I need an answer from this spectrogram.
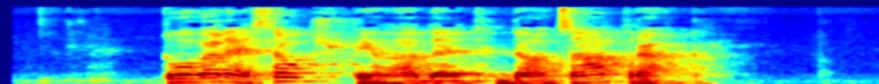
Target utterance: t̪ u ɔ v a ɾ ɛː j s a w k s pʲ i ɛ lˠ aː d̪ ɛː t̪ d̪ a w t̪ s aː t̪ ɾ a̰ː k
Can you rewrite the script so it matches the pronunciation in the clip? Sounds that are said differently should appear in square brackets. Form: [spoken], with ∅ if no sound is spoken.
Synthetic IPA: t̪ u ɔ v a ɾ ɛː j s a w k [ʃ] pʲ i ɛ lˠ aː d̪ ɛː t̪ d̪ a w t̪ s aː t̪ ɾ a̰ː k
